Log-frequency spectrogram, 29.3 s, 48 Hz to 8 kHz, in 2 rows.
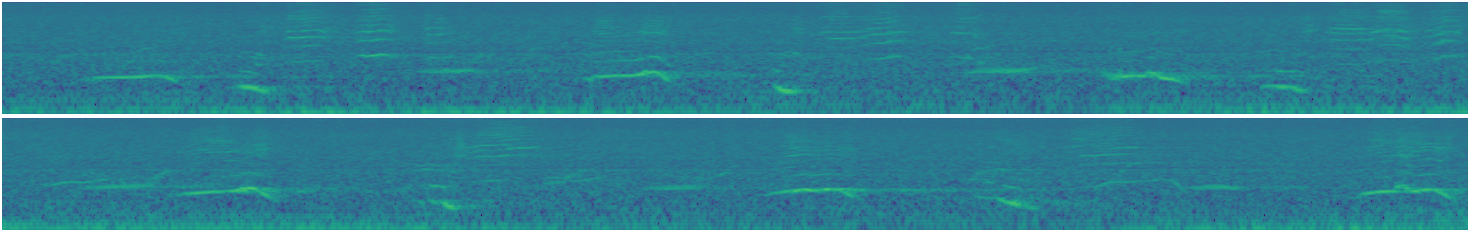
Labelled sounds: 2.8	3.9	humpback whale, 0.99 to 5.9 kHz
5.9	6.6	humpback whale, 0.80 to 2.6 kHz
8.2	9.1	humpback whale, 1.1 to 7.6 kHz
9.5	10.0	humpback whale, 0.86 to 2.0 kHz
11.1	11.4	humpback whale, 0.80 to 0.96 kHz
13.2	14.6	humpback whale, 0.99 to 5.2 kHz
16.5	17.1	humpback whale, 1.6 to 2.9 kHz
19.3	20.1	humpback whale, 1.3 to 3.8 kHz
22.5	22.9	humpback whale, 1.4 to 1.6 kHz
25.4	26.1	humpback whale, 0.86 to 5.2 kHz
28.3	29.1	humpback whale, 1.3 to 2.3 kHz

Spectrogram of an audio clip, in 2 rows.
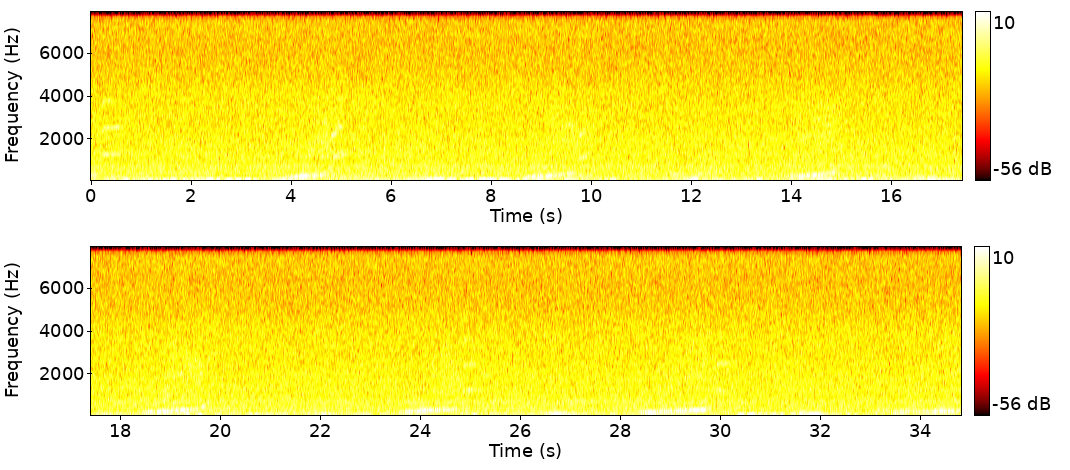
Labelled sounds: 0.2	0.6	humpback whale, 2.3 to 3.9 kHz
4.8	5.1	humpback whale, 1.1 to 2.6 kHz
24.9	25.2	humpback whale, 1.1 to 2.6 kHz
29.9	30.2	humpback whale, 2.3 to 2.6 kHz

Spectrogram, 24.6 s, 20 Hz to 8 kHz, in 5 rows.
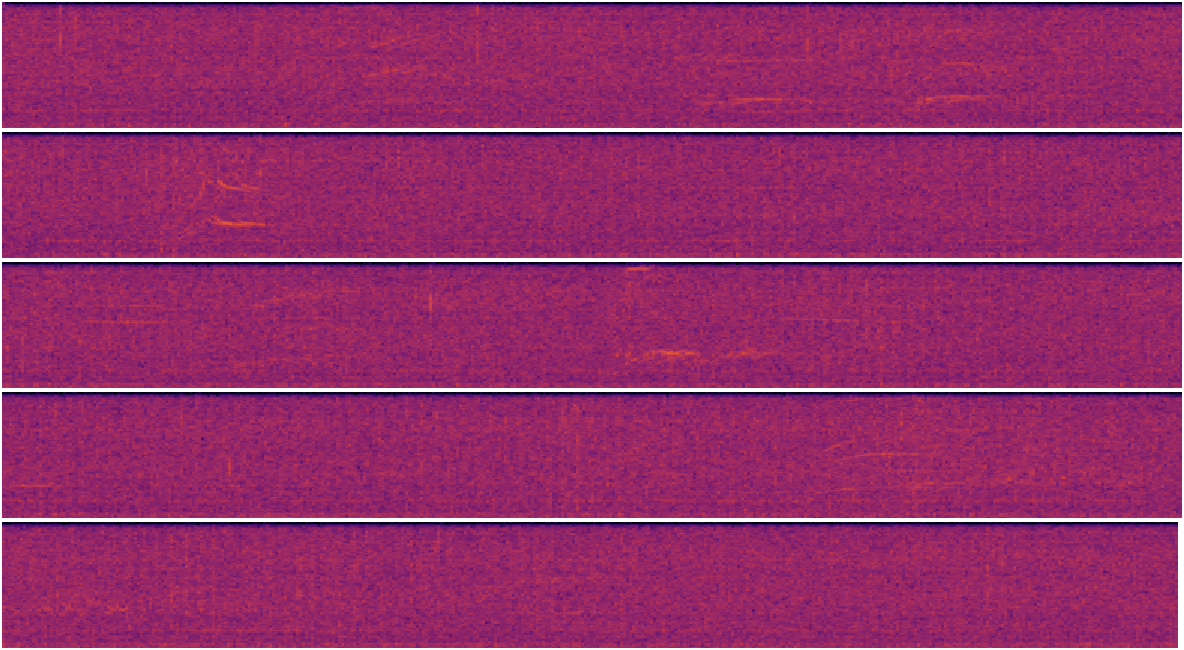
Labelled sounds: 2.9	3.3	killer whale, southern resident, 1.0 to 2.2 kHz
12.3	13.0	killer whale, southern resident, 1.6 to 2.6 kHz
18.2	18.7	killer whale, southern resident, 1.9 to 5.0 kHz

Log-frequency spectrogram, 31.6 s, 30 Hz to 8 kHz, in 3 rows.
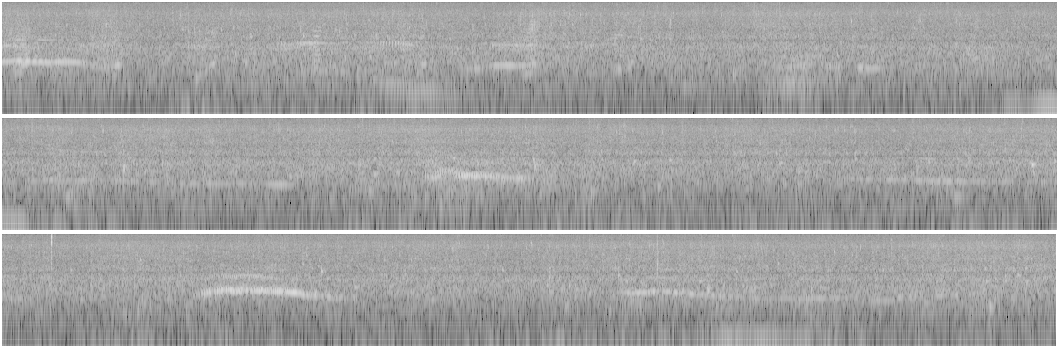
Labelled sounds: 2.9	3.2	humpback whale, 0.94 to 1.2 kHz
3.8	4.1	humpback whale, 0.91 to 1.3 kHz
4.9	5.2	humpback whale, 0.84 to 1.0 kHz
23.3	23.7	humpback whale, 0.88 to 1.1 kHz

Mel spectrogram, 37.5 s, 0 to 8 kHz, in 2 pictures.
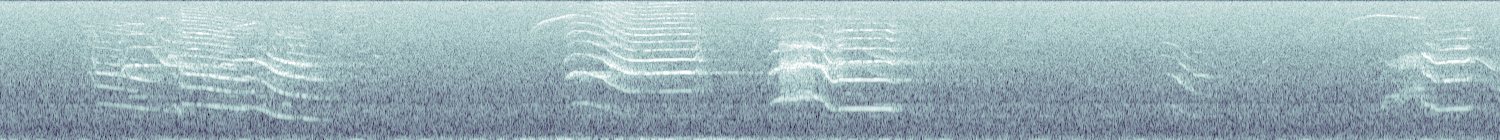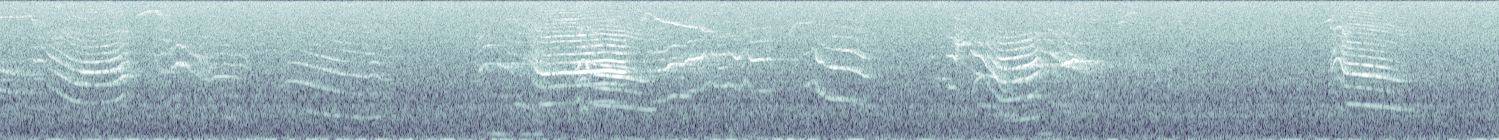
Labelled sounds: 1.2	4.1	killer whale, Bigg's (transient), 0.90 to 5.5 kHz
6.7	11.2	killer whale, Bigg's (transient), 0.80 to 7.5 kHz
14.5	15.2	killer whale, Bigg's (transient), 0.99 to 3.1 kHz
16.9	21.7	killer whale, Bigg's (transient), 0.80 to 6.3 kHz
22.3	23.6	killer whale, Bigg's (transient), 0.99 to 2.5 kHz
24.7	29.7	killer whale, Bigg's (transient), 0.80 to 5.3 kHz
30.9	32.5	killer whale, Bigg's (transient), 0.83 to 3.6 kHz
35.4	37.2	killer whale, Bigg's (transient), 1.3 to 6.2 kHz

